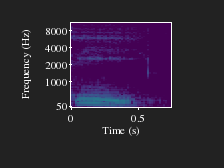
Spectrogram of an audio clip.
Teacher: संवृत्त में मुख कम खुलता है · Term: संवृत्त स्वर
